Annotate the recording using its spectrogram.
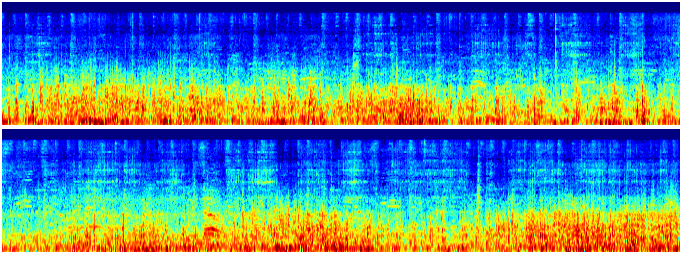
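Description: Wind rushing over the microphone on a boat at sea, over the running engine and the sea, with indistinct voices underneath.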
